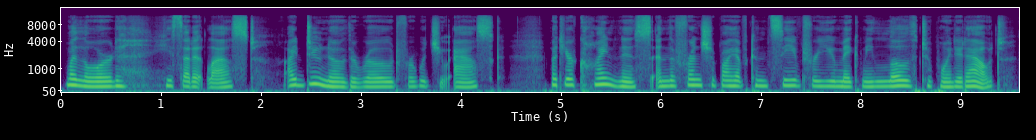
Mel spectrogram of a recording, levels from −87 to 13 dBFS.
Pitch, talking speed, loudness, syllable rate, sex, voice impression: 190 Hz, 205 wpm, -18 LUFS, 4.2 syllables/s, female, very feminine, slightly adult-like, thin, tensed, powerful, very bright, soft, very clear, very fluent, slightly raspy, cute, very intellectual, very refreshing, sincere, slightly calm, very friendly, very reassuring, unique, slightly elegant, wild, sweet, very lively, kind, slightly intense, light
